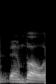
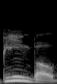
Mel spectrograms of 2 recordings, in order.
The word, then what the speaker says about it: Bimbo: funny about that that is basically what a bimbo is yeah um now I what I did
